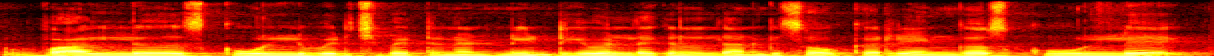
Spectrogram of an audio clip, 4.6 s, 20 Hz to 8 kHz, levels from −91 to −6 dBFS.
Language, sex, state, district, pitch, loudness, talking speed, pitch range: Telugu, male, Andhra Pradesh, Srikakulam, 140 Hz, -15 LUFS, 145 wpm, 140-145 Hz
